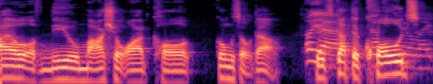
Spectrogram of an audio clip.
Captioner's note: speaks in foreign language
